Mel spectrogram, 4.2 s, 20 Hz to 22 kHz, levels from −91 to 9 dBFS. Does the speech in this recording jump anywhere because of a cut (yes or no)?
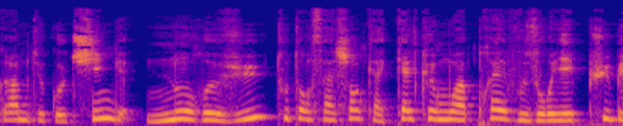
no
